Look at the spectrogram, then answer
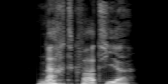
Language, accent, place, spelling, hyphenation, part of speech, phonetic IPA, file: German, Germany, Berlin, Nachtquartier, Nacht‧quar‧tier, noun, [ˈnaχtkvaʁˌtiːɐ̯], De-Nachtquartier.ogg
- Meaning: night's lodging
